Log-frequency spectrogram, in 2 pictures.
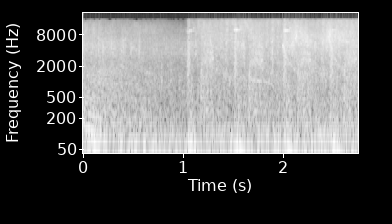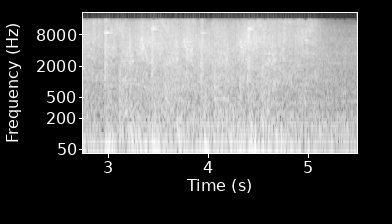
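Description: Laser blasts zap rapidly.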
